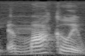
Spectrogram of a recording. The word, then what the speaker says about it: Immokalee: This is a modern-day David and Goliath story in which a small organization of farm workers in South Florida called the Immokalee Workers, rhymes with broccoli, gained international significance by forcing the fast food industry to respect the labor rights of tomato pickers.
